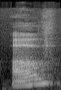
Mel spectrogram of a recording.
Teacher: Also, often the word of, people don't realize that it has a schwa, and a v sound, of. They might think of the letter F saying the F sound like in off.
